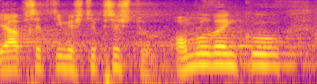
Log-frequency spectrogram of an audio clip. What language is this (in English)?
Czech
